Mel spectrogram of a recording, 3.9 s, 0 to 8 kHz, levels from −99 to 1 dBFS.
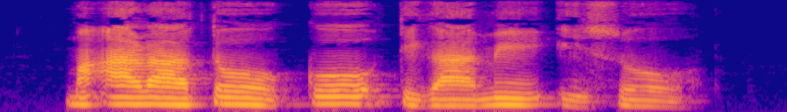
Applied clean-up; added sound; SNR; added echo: none; none; none; none.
